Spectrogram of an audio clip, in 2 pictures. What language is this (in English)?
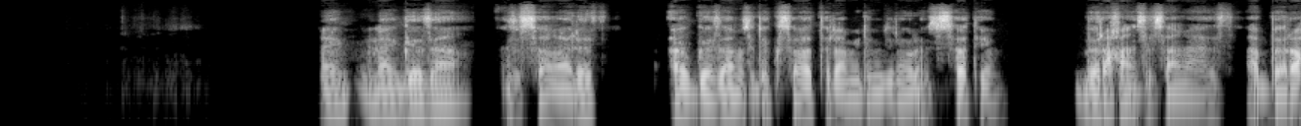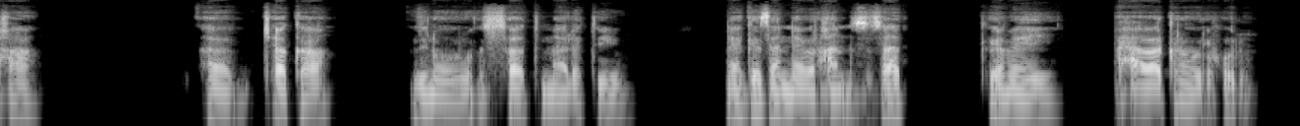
Tigrinya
